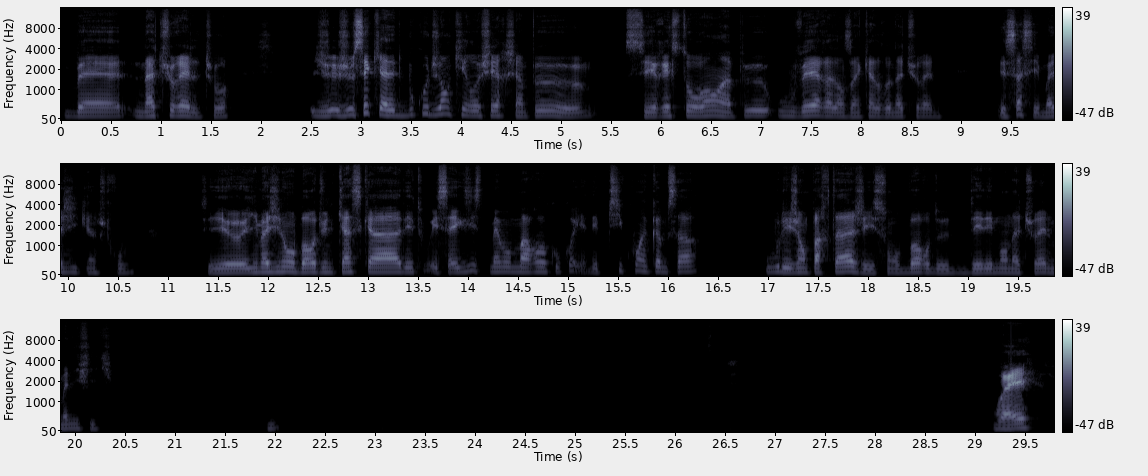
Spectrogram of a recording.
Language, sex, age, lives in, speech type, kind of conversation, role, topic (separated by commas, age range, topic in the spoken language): French, male, 25-29, France, conversation, unstructured, none, Qu’est-ce que tu aimes dans les repas partagés avec d’autres personnes ?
